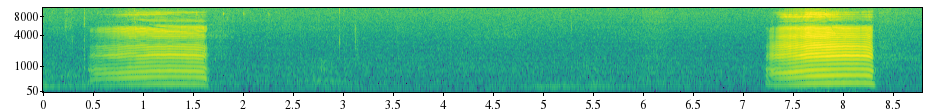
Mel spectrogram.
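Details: Two loud nasal llama calls, each about a second long and slightly rising, separated by a quiet stretch with a faint low hum.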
